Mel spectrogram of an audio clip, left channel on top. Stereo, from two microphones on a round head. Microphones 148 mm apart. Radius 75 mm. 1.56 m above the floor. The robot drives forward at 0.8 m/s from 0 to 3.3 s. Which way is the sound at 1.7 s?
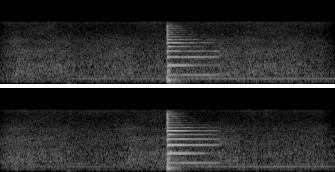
15° right (ahead or behind).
